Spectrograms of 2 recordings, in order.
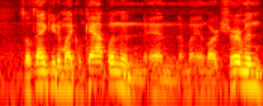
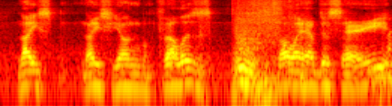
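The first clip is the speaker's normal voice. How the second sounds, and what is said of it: Weird put-on accent. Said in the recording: “your weird accent”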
